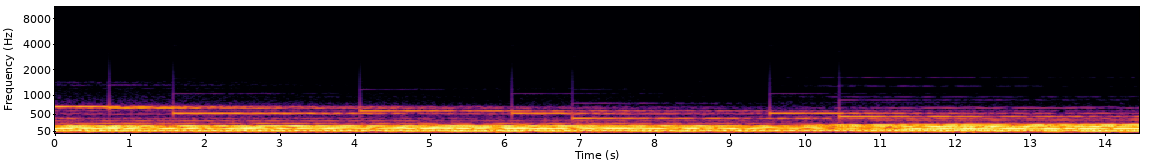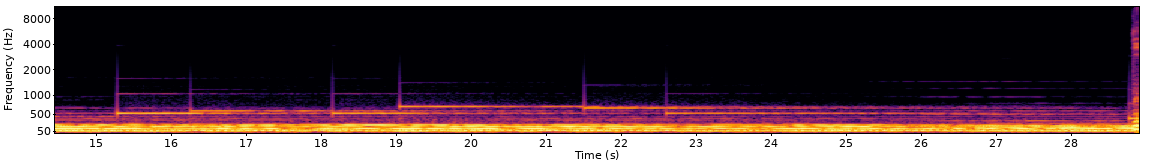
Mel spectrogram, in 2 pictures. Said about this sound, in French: Vous écoutez des fréquences binaurales.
